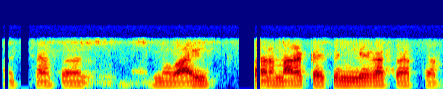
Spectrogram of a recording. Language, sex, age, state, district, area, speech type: Hindi, male, 18-30, Uttar Pradesh, Mirzapur, rural, conversation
